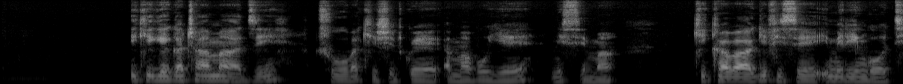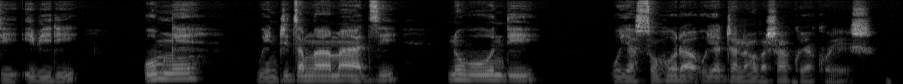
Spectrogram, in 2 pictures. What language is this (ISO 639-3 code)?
run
